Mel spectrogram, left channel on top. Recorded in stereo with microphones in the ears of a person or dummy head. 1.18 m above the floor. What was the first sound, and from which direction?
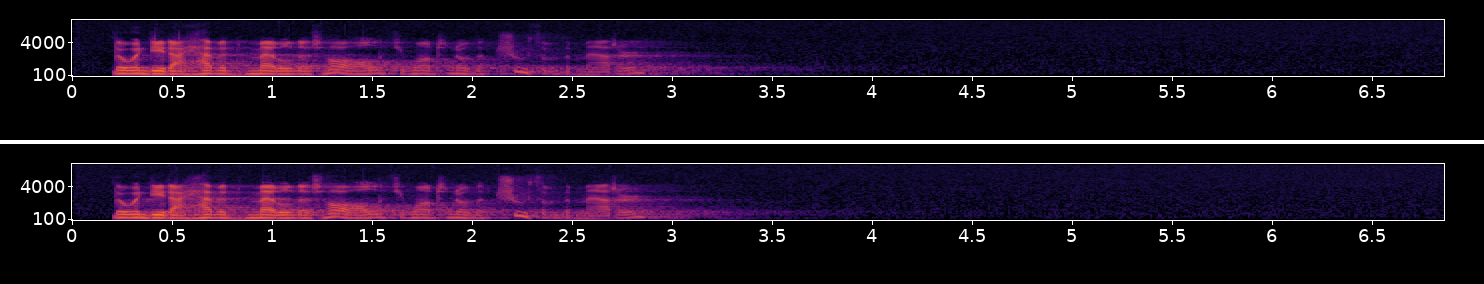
A man speaking, 15° left (ahead or behind).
